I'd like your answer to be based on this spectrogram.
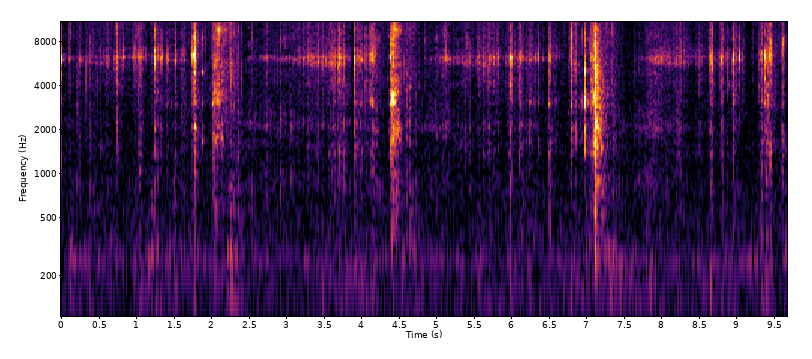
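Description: A solid green oval bar of soap, held in a hand with long dark nails, has its surface scraped into shavings with a metal blade. The scraping is a dry, crisp, crackly rasp that is bright with almost no low end, coming in irregular strokes with a few louder, sharper scrapes standing out.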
